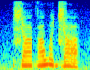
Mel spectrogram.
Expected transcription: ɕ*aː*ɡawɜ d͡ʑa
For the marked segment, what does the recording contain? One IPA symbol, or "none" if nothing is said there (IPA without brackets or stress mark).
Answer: aː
